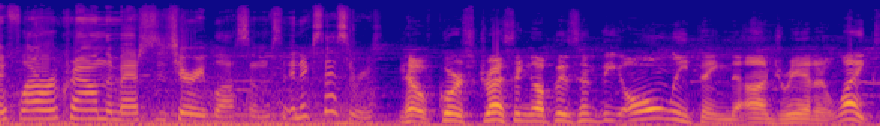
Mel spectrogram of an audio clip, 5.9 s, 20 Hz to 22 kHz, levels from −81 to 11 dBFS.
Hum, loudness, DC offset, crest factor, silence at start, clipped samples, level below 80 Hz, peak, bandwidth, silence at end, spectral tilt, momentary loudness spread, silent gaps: none; -19 LUFS; under 0.1%; 16 dB; 0 s; under 0.1%; -34 dBFS; -2 dBFS; 19 kHz; 0 s; -5 dB/octave; 9 LU; none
